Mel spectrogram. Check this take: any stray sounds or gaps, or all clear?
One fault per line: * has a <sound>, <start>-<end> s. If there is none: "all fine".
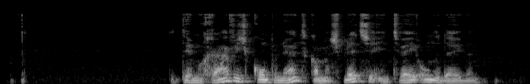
all fine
